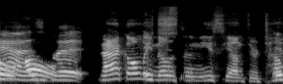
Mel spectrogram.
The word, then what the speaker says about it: Onision: I think the same way about Onision in a way. That's how you pronounce his name?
